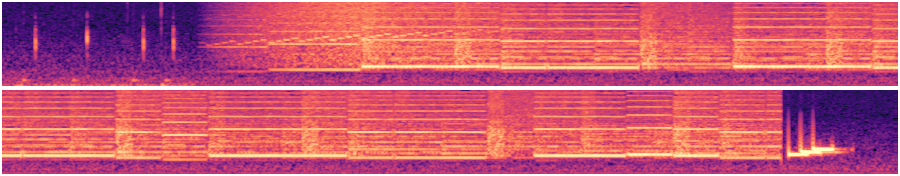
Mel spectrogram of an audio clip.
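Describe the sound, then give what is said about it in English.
A phone ringtone sounds for an incoming call: a loud, steady melodic electronic tune of bright repeating tones that plays alone for several seconds before cutting off. “Oh, she wants to call me.”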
